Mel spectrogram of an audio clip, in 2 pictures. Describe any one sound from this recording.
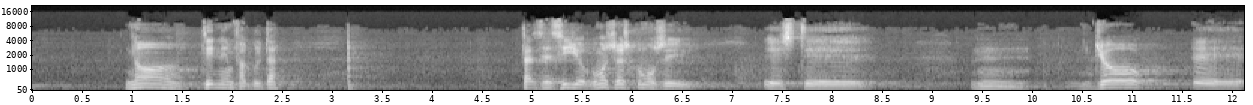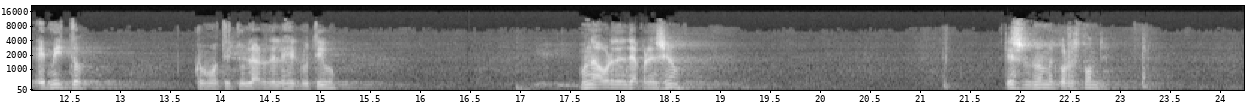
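An elderly man speaks calmly into a microphone, in pauses.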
